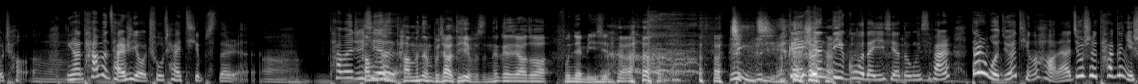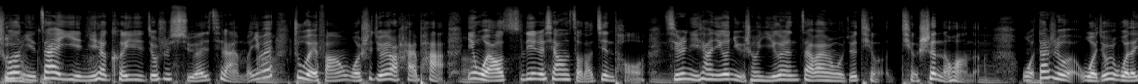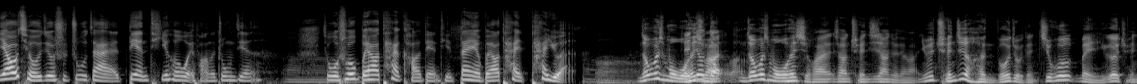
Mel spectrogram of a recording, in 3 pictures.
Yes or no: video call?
no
